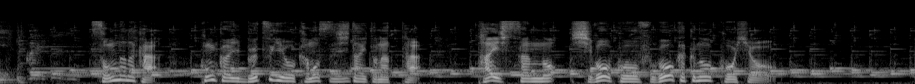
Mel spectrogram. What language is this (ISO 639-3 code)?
jpn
